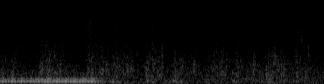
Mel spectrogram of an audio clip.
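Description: Footsteps crunch on snow and gravel.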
